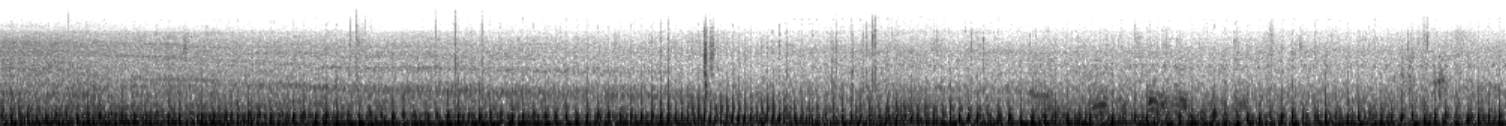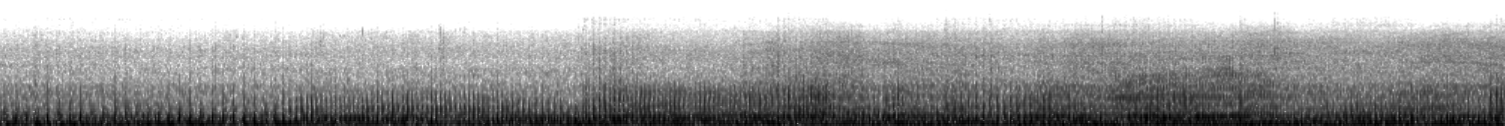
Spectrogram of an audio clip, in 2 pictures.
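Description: A motorcycle engine rumbles close by, its pitch rising and falling.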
